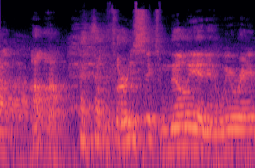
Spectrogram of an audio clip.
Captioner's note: laughing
